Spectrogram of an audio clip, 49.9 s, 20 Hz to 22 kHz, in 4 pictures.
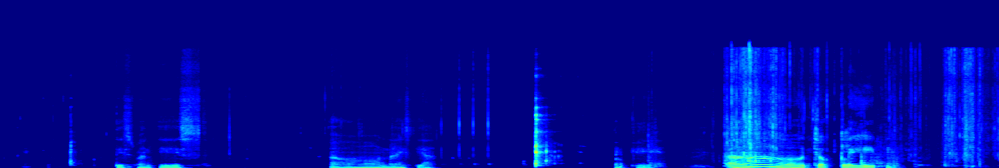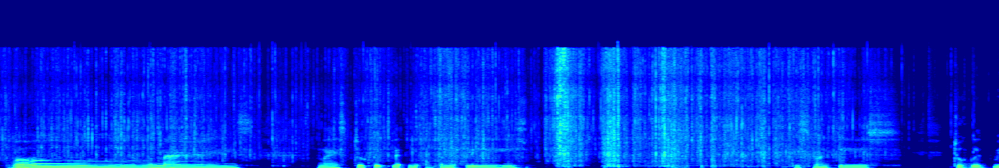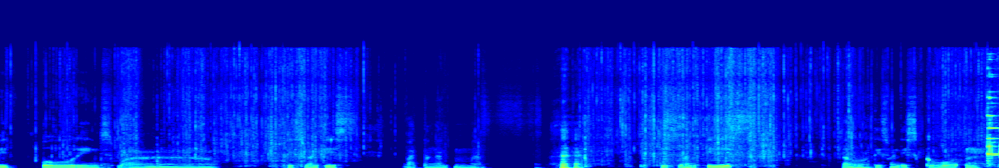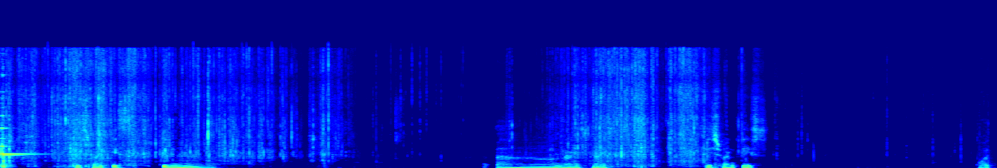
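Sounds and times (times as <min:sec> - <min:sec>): cellophane bag crinkling: 0:08.8 - 0:23.9, 0:25.0 - 0:30.0, 0:32.0 - 0:43.3, 0:43.9 - 0:47.7.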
